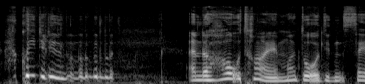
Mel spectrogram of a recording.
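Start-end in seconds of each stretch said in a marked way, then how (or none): 0.0-1.2 high shrieking mock outrage; frantic high-pitched scolding; losing it. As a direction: replay a mother losing her temper at her child. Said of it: "I completely lost it".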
